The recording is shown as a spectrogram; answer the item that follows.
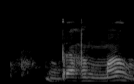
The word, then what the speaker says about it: ब्रह्म: फिर से देख लीजिए ब्रहम ऐसा बोलेंगे ना कि ब्रह मकार बाद में आता है यह वाला नहीं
